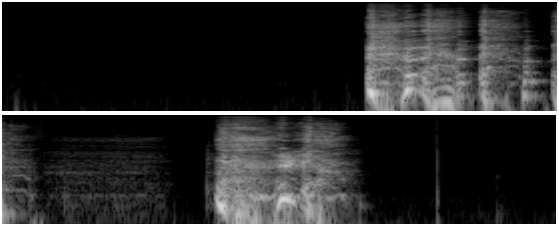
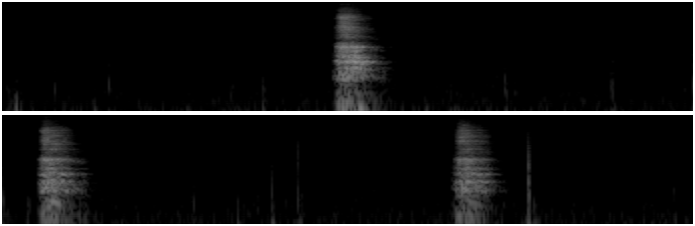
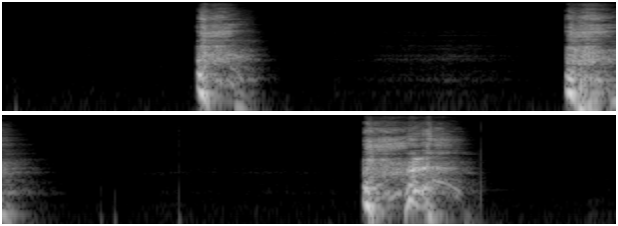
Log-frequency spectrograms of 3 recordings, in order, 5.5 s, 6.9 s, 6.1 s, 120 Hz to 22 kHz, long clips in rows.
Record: {
  "cough_length": "5.5 s",
  "cough_amplitude": 12336,
  "cough_signal_mean_std_ratio": 0.36,
  "exhalation_length": "6.9 s",
  "exhalation_amplitude": 1992,
  "exhalation_signal_mean_std_ratio": 0.24,
  "three_cough_length": "6.1 s",
  "three_cough_amplitude": 16265,
  "three_cough_signal_mean_std_ratio": 0.28,
  "survey_phase": "beta (2021-08-13 to 2022-03-07)",
  "age": "45-64",
  "gender": "Male",
  "wearing_mask": "No",
  "symptom_cough_any": true,
  "symptom_new_continuous_cough": true,
  "symptom_runny_or_blocked_nose": true,
  "symptom_fatigue": true,
  "symptom_fever_high_temperature": true,
  "symptom_headache": true,
  "symptom_onset": "4 days",
  "smoker_status": "Never smoked",
  "respiratory_condition_asthma": false,
  "respiratory_condition_other": false,
  "recruitment_source": "Test and Trace",
  "submission_delay": "2 days",
  "covid_test_result": "Positive",
  "covid_test_method": "RT-qPCR",
  "covid_ct_value": 13.9,
  "covid_ct_gene": "ORF1ab gene",
  "covid_ct_mean": 14.1,
  "covid_viral_load": "24000000 copies/ml",
  "covid_viral_load_category": "High viral load (>1M copies/ml)"
}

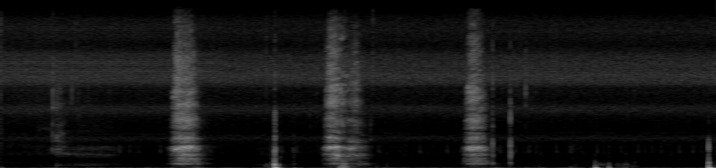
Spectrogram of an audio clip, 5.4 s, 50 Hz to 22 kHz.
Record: {
  "exhalation_length": "5.4 s",
  "exhalation_amplitude": 3993,
  "exhalation_signal_mean_std_ratio": 0.33,
  "survey_phase": "alpha (2021-03-01 to 2021-08-12)",
  "age": "18-44",
  "gender": "Female",
  "wearing_mask": "No",
  "symptom_cough_any": true,
  "symptom_fatigue": true,
  "symptom_fever_high_temperature": true,
  "symptom_headache": true,
  "smoker_status": "Never smoked",
  "respiratory_condition_asthma": true,
  "respiratory_condition_other": false,
  "recruitment_source": "Test and Trace",
  "submission_delay": "1 day",
  "covid_test_result": "Positive",
  "covid_test_method": "RT-qPCR"
}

